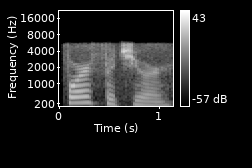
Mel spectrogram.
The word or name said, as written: forfeiture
